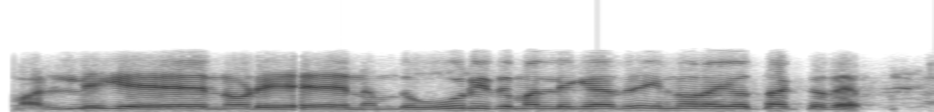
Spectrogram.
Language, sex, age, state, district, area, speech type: Kannada, male, 60+, Karnataka, Dakshina Kannada, rural, conversation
